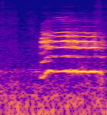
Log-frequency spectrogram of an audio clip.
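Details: A big Maine Coon cat lounging on a sofa gives a single clear meow, rising slightly then holding steady.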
